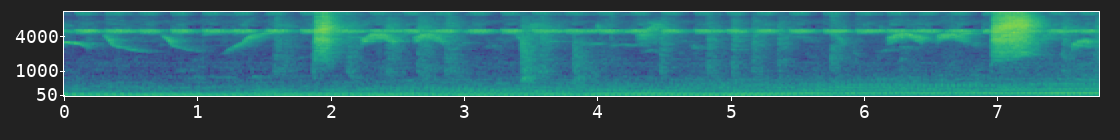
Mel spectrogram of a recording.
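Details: Pied fantail calling a rival as bait for tail-spreading: opening with quick descending whistled slurs, then a raspy burst, scattered soft whistles, and a louder harsh burst near the end, over a persistent high hum.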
